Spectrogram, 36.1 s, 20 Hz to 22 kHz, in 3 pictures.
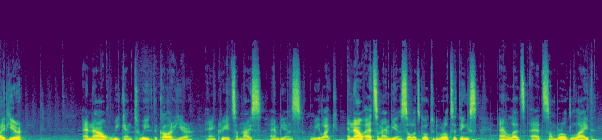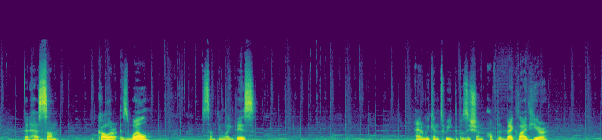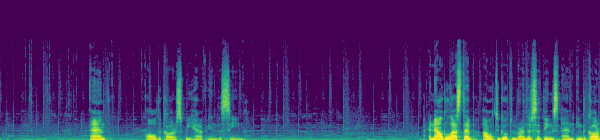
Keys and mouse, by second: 7.6 click, 8.9 click, 16.0 click, 16.8 click, 17.2 g, 17.3 z, 18.2 click, 18.4 g, 18.6 y, 19.1 x, 24.5 click, 24.9 click, 26.2 click, 26.8 click, 35.4 click.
